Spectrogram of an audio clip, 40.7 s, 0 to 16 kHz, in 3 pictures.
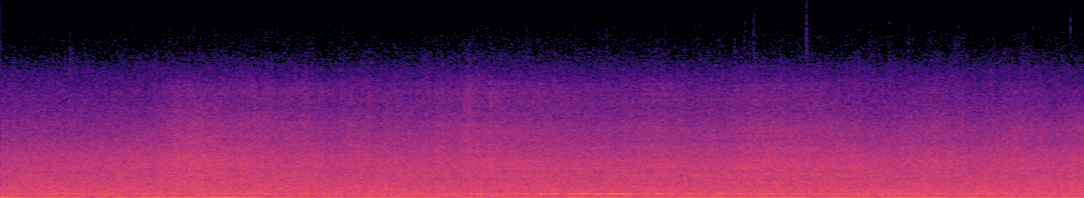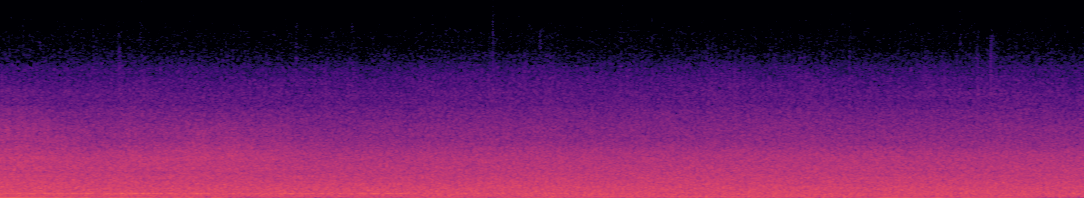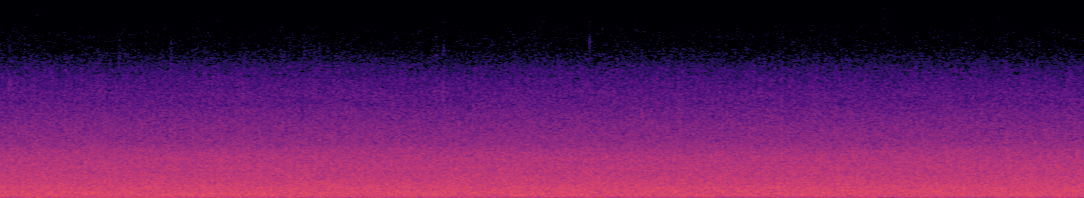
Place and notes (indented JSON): {
  "title": "Entrevaux, Frankreich - Pigeonnier, Entrevaux, Alpes-de-Haute-Provence - Early morning ambience, sound of the river Var",
  "date": "2014-08-19 06:00:00",
  "description": "Pigeonnier, Entrevaux, Alpes-de-Haute-Provence - Early morning ambience, sound of the river Var.\n[Hi-MD-recorder Sony MZ-NH900, Beyerdynamic MCE 82]",
  "latitude": "43.95",
  "longitude": "6.82",
  "altitude": "505",
  "timezone": "Europe/Paris"
}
